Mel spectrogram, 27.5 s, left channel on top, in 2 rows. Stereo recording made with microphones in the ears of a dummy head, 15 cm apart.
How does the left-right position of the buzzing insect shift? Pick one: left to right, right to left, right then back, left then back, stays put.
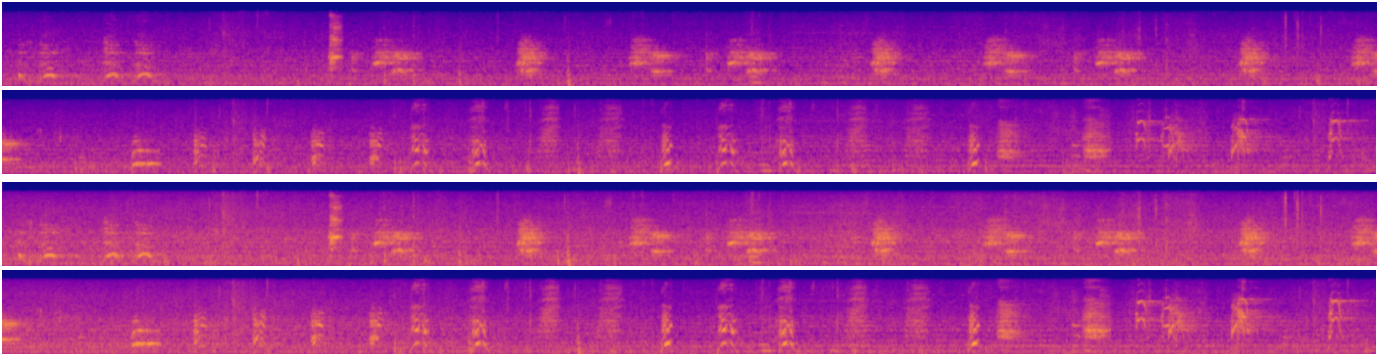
right to left.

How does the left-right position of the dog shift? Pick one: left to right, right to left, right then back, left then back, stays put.
stays put.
